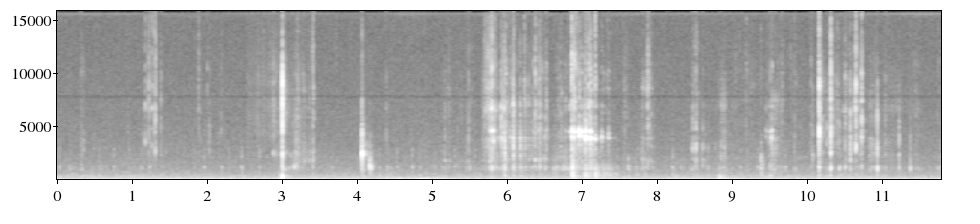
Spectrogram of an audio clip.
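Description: Yellow plastic Kinder Surprise capsule being handled and opened, then its foil-wrapped parcel unwrapped by hand. Scattered sharp plastic clicks and taps, a burst of foil and paper crinkling a little past the middle, and more clicks and rustles near the end.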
